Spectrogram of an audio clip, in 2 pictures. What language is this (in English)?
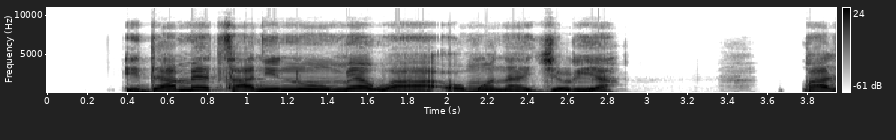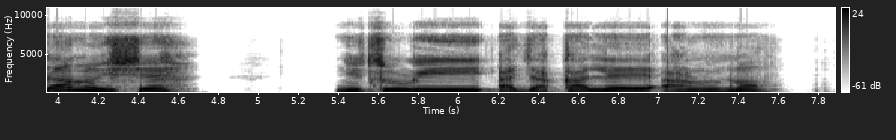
Yoruba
